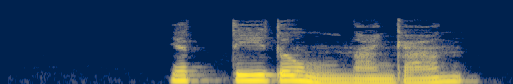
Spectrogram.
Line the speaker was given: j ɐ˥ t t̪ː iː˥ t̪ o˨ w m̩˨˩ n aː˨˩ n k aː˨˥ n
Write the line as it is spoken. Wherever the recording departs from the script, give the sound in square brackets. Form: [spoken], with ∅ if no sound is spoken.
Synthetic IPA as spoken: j ɐ˥ t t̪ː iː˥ t̪ [o˥] w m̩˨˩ n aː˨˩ n k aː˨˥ n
